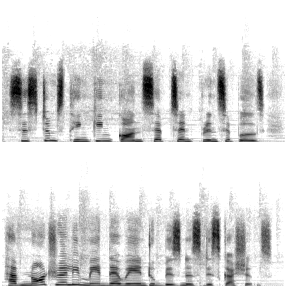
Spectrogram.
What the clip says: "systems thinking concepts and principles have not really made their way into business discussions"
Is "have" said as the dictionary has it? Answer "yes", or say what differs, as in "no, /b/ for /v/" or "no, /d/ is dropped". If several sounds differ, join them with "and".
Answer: yes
